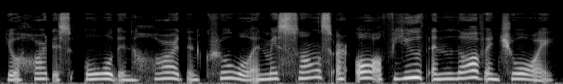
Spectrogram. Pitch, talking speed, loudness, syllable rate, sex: 250 Hz, 200 wpm, -18 LUFS, 3.8 syllables/s, female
